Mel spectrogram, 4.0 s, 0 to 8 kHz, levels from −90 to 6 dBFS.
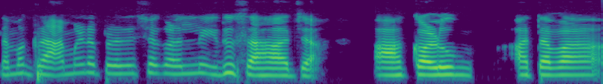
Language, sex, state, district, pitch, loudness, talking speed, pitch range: Kannada, female, Karnataka, Gulbarga, 230 Hz, -18 LUFS, 120 wpm, 225-265 Hz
